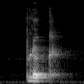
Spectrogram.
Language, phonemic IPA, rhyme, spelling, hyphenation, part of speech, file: Dutch, /plʏk/, -ʏk, pluk, pluk, noun / verb, Nl-pluk.ogg
- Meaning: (noun) a handful, a tuft; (verb) inflection of plukken: 1. first-person singular present indicative 2. second-person singular present indicative 3. imperative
